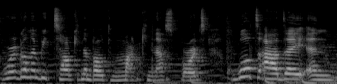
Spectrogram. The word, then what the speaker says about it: Machina: It's machina. Machina. Kinda sounds Japanese if I say it quick.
